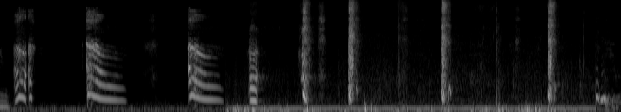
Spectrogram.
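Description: Series of short, sharp bursts, some with a squeaky voiced quality, from a baby: repeated infant sneezes.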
